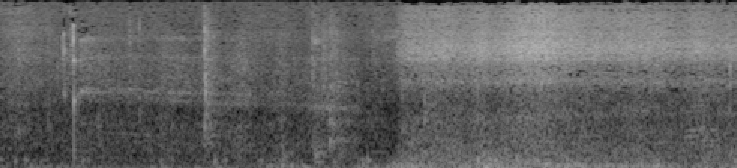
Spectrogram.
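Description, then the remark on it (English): Wind buffets a microphone at a baseball game, a steady rumbling hiss with a few faint ticks early on, then the gusting swells louder and fuller for the final couple of seconds. No voices are heard. “It's been windy the entire game.”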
